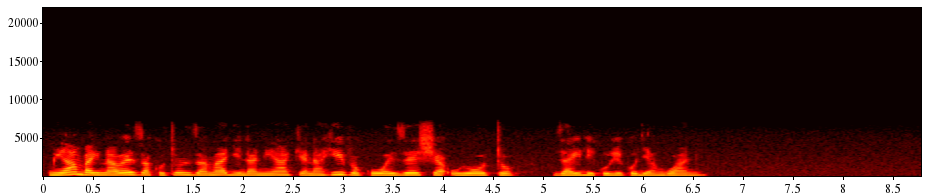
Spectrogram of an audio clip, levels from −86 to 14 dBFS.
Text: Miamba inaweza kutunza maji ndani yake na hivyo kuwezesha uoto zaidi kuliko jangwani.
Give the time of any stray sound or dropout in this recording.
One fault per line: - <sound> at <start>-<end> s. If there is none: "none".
none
